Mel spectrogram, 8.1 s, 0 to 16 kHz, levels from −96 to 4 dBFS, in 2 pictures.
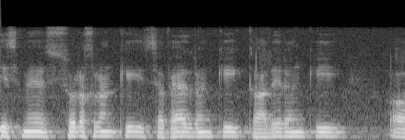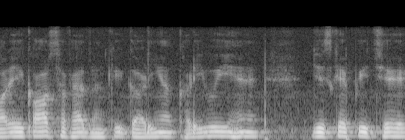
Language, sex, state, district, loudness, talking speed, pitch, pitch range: Hindi, male, Delhi, New Delhi, -16 LUFS, 165 wpm, 110 Hz, 105-115 Hz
